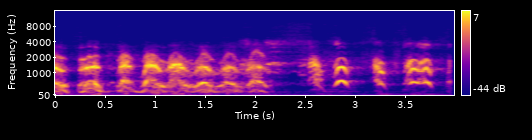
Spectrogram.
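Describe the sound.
A man's voice imitates a dog, talking "in dog" to a dog named Muldoon, letting out a rapid series of yips and short barks, then a few whimpering whines, fairly loud with brief pauses between bursts.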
